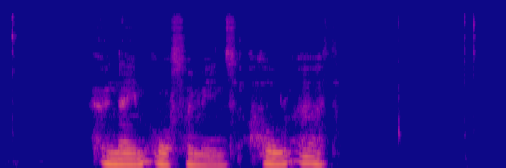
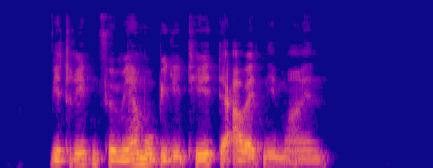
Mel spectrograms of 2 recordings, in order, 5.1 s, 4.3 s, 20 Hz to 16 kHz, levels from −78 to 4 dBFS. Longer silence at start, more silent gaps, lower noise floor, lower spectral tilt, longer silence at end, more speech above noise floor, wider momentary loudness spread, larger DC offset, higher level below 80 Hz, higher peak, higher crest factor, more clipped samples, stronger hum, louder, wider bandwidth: first, 0.9 s vs 0.5 s; neither; about the same, -85 dBFS vs -82 dBFS; about the same, -7.5 dB/octave vs -7.5 dB/octave; first, 1.8 s vs 1.05 s; second, 54 dB vs 62 dB; first, 19 LU vs 10 LU; neither; second, -72 dBFS vs -58 dBFS; second, -18 dBFS vs -4 dBFS; about the same, 16 dB vs 16 dB; neither; neither; second, -33 LUFS vs -21 LUFS; about the same, 11.5 kHz vs 11.5 kHz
